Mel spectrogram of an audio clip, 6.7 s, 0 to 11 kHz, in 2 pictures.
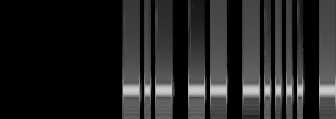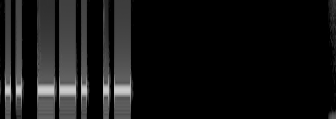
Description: Morse code, heard as a keyed tone, about 22 wpm, 700 Hz. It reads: KM6DGA
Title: USA Call Signs - 6 Characters - 22wpm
